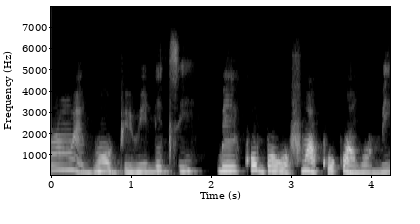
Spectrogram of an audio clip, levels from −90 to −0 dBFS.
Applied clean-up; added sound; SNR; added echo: none; none; none; none.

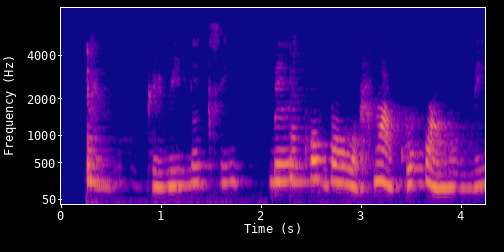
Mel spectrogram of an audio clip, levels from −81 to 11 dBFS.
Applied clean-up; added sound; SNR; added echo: neural mask model DeepFilterNet 3.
